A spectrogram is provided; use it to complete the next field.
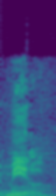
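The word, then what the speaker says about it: Malé: na namin papuntang mele male or mele sa Maldives yan in fairness ang aga so Ayan boarding time na pupuntang mele m pala pangalan parang mele yung pronunciation sa Maldives and ang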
